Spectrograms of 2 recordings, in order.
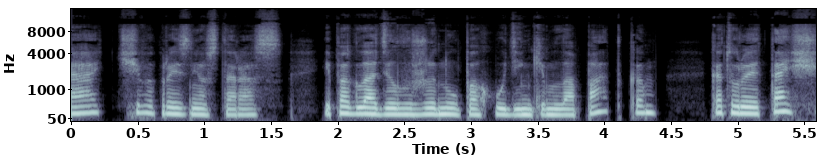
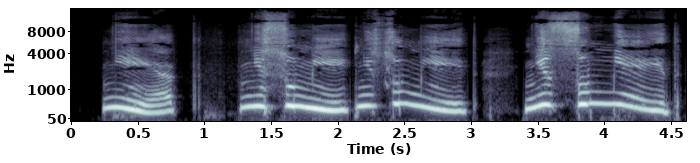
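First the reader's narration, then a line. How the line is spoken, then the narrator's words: Hysterical shriek, spoiled lady. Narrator (Russian): истерично взвизгнула избалованная папой, мамой, супругом и прислугой дамочка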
